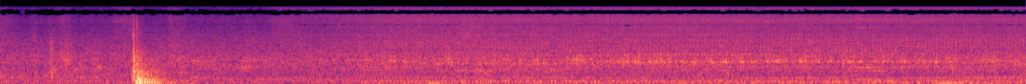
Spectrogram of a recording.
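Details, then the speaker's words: Toyota Avanza engine after rebuild for knocking (new liners, piston rings, connecting rod and main bearings, valve seating) settles into a quiet, even idle with no knock or tapping, during break-in; formerly it knocked loudly. Normal idle. "So tingnan natin iyung andar ngayon mga sir. Aan tahimik na siya. Ayan pa-break in na'."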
